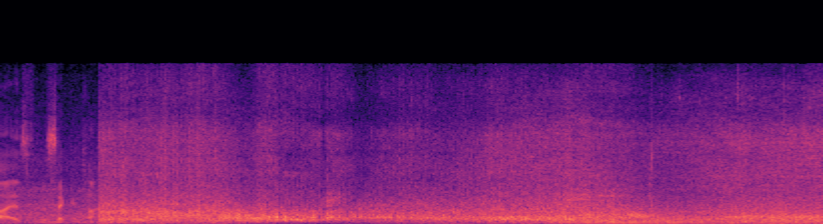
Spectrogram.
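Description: Skateboard wheels roll along asphalt with a rough rumble.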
